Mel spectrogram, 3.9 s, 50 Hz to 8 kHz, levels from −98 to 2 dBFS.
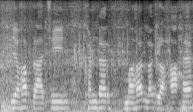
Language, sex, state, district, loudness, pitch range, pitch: Hindi, male, Haryana, Charkhi Dadri, -15 LUFS, 155-170 Hz, 165 Hz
